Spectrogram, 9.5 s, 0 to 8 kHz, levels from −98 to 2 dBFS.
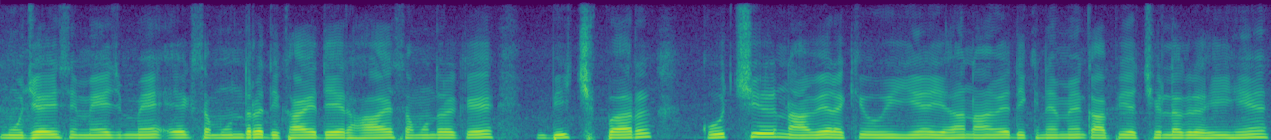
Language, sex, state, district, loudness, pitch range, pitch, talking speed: Hindi, male, Chhattisgarh, Korba, -16 LUFS, 155-165 Hz, 160 Hz, 175 wpm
